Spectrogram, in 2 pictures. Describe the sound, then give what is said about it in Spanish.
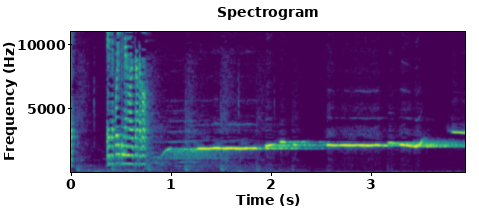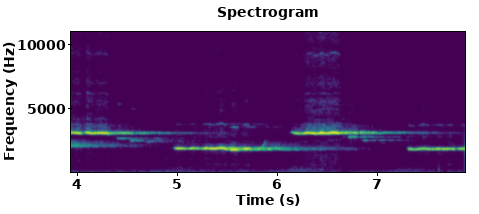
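A woman whistles a cantata alone at the Corral de la Comedia in Alcalá de Henares, clear, with sustained pure notes that glide and shift in pitch across several phrases after a brief breathy start. “Que silbe, va, que silbe.”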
